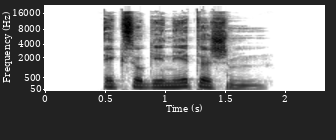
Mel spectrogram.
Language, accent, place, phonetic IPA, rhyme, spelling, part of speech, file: German, Germany, Berlin, [ɛksoɡeˈneːtɪʃm̩], -eːtɪʃm̩, exogenetischem, adjective, De-exogenetischem.ogg
- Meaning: strong dative masculine/neuter singular of exogenetisch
